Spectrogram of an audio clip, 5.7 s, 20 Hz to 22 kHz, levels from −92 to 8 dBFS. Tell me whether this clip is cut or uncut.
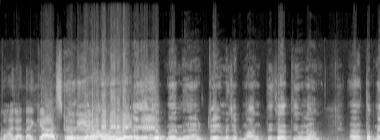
uncut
